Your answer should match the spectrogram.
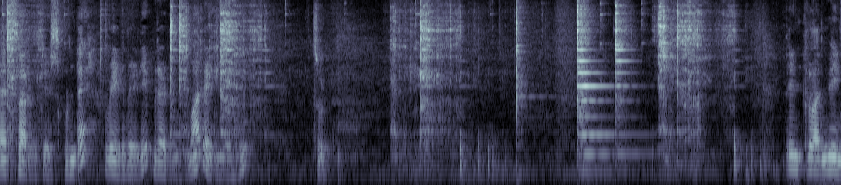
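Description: Steel spoon clinking and scraping against a stainless steel plate while upma is served. About seven seconds in, a sharp clink sets the plate ringing for about a second.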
